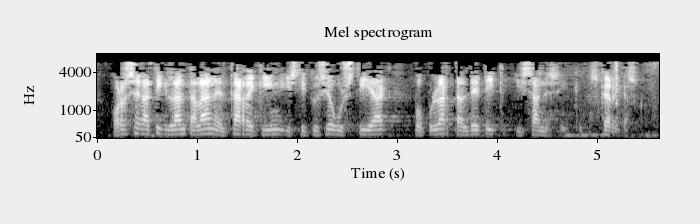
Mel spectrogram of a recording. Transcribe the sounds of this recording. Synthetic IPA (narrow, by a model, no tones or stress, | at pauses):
o̞re̞seɣ̞at̪iklant̪alane̞lkare̞kininst̪it̪usio̞ɣ̞ust̪iakpo̞pulaɾt̪ald̪e̞t̪ikisanesikeske̞rikasko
